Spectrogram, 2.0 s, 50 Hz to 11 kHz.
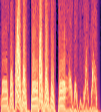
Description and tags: I thought the mouse "touchpad" of the laptop would be better for scratching using analog x's scratch program and I was correct. I meticulously cut the session into highly loopable and mostly unprocessed sections suitable for spreading across the keyboard in a sampler. Some have some delay effects and all were edited in cooledit 96.
dj, hip-hop, loop, rap, scratch, turntable, vinyl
